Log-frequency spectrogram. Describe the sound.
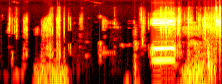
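A wrapped gift is cut open with scattered sharp clicks, snips and scraping rustles in short bursts. A louder, sustained scraping tone follows near the end.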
